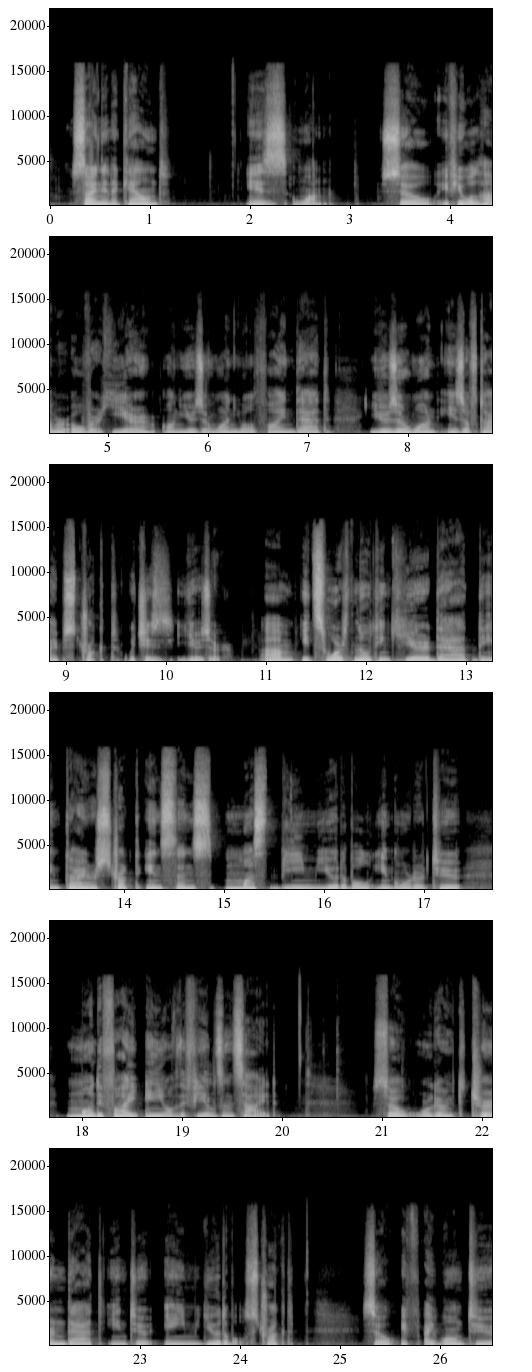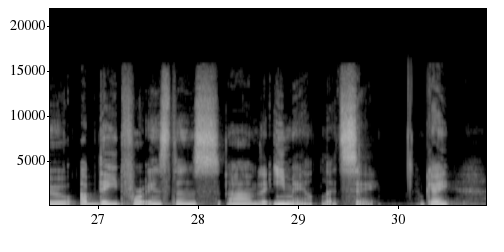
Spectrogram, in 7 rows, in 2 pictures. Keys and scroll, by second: 0.0-3.1 typing, 0.4 Tab, 2.6 Down, 5.1 ctrl+4, 10.7 Return, 11.2 ctrl+s, 15.1 Up, 17.5 ctrl+Right, 20.4-21.6 typing, 21.7 ctrl+s, 22.3 Escape, 22.9 Down.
